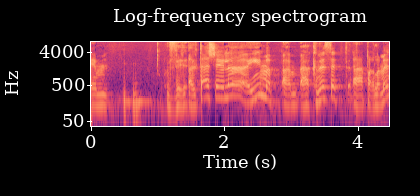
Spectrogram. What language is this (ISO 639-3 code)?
heb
